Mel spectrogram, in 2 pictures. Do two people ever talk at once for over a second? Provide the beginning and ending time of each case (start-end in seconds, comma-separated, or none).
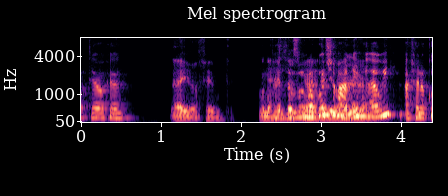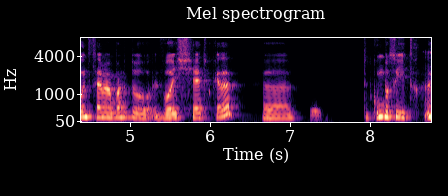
2.3-3.7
